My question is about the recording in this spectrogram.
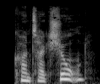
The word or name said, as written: kontraktion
